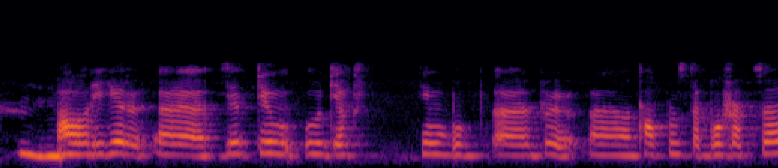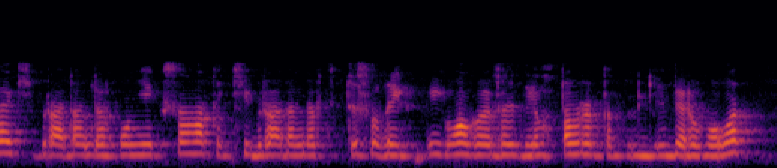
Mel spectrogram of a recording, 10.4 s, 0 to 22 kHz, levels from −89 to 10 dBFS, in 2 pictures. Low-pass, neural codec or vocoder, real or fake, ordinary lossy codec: 5.4 kHz; codec, 16 kHz, 4 kbps, FunCodec, trained on LibriTTS, 50 frames a second; fake; none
